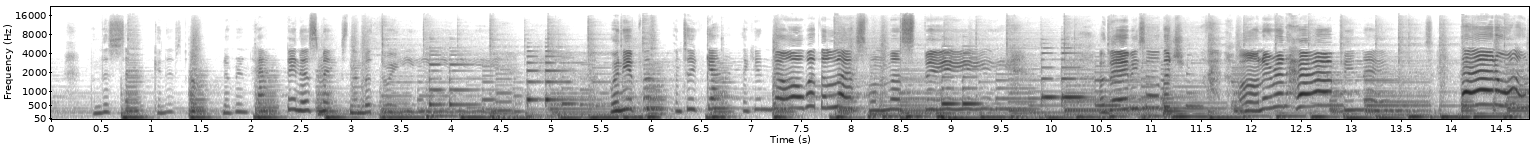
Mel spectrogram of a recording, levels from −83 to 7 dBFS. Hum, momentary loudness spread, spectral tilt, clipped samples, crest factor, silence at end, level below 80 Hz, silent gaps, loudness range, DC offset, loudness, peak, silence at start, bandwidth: none; 11 LU; -5 dB/octave; under 0.1%; 18 dB; 0 s; -28 dBFS; none; 6 LU; under 0.1%; -19 LUFS; 0 dBFS; 0.2 s; 17 kHz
